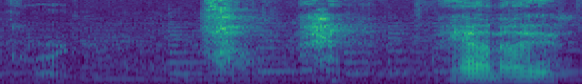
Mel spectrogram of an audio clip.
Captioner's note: Lisa scoffs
